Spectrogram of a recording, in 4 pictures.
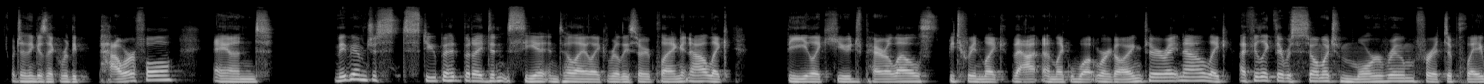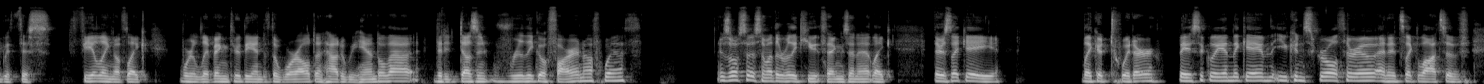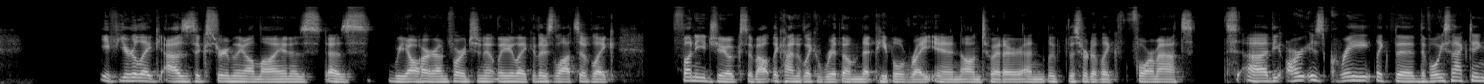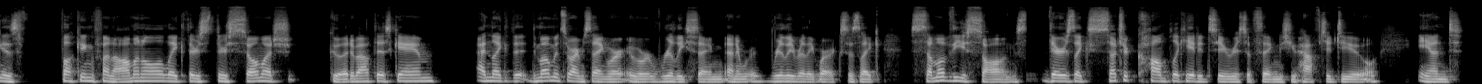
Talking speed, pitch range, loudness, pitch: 210 wpm, 125-155 Hz, -21 LUFS, 135 Hz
